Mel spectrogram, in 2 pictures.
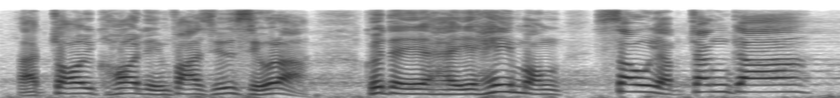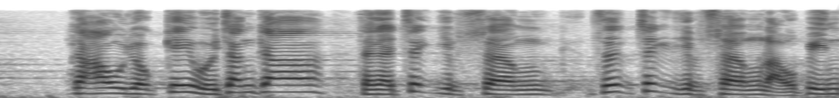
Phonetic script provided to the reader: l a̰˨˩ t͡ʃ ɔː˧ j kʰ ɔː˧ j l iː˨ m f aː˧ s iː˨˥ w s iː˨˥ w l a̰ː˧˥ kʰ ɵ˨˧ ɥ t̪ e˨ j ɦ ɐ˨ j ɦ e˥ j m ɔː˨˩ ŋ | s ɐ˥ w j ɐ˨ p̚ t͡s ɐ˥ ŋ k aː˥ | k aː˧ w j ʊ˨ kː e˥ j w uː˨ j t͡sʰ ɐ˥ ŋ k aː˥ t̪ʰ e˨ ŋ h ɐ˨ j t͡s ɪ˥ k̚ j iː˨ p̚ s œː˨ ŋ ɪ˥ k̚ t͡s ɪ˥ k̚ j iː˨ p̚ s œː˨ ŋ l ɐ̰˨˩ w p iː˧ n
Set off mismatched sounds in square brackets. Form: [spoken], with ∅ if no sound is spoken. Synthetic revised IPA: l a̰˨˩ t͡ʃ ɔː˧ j kʰ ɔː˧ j l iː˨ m f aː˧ s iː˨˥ w s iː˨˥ w l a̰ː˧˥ kʰ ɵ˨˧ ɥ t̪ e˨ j ɦ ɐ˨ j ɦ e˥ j m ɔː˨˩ ŋ | s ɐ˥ w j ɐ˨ p̚ t͡s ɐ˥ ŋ k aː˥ | k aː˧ w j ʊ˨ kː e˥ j w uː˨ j [t͡s] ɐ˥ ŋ k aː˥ [t̪] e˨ ŋ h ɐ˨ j t͡s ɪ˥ k̚ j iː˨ p̚ s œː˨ ŋ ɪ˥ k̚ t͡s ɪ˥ k̚ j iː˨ p̚ s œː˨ ŋ l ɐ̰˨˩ w p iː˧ n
